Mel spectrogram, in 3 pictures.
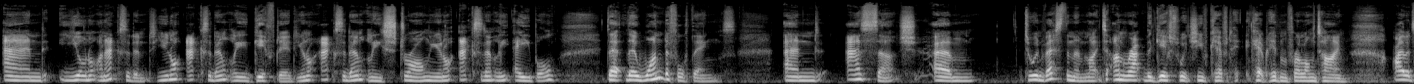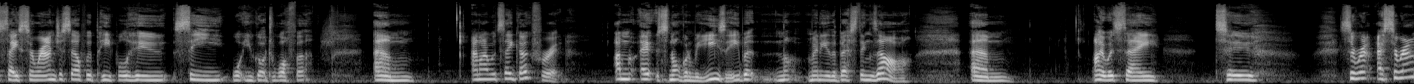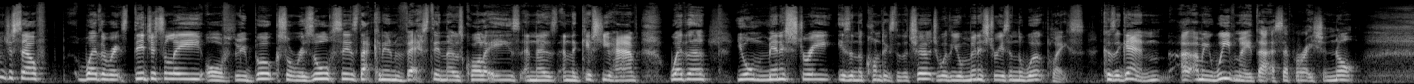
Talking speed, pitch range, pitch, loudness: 200 wpm, 185-225 Hz, 200 Hz, -17 LUFS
